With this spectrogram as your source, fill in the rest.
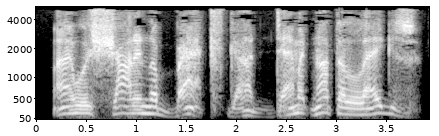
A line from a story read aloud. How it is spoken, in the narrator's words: Cannon rumbled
